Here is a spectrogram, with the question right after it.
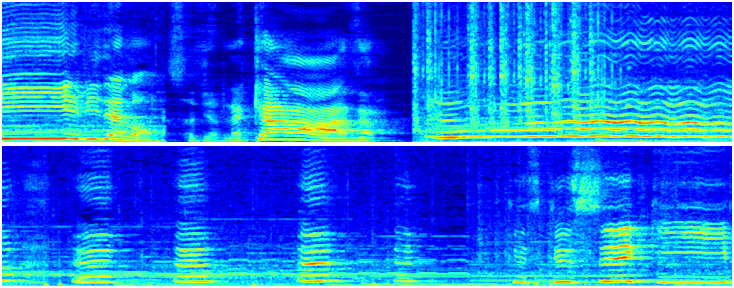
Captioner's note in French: cri de panique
